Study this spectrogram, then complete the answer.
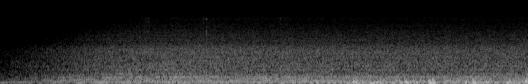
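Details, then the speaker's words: Lakewood 200i thin box fan cranked up on high in a window; steady even hum and airy rush with no rattles, quieter than the noisy Cool Colors fan; normal running. "It's not as noisy as that um cool colors."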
